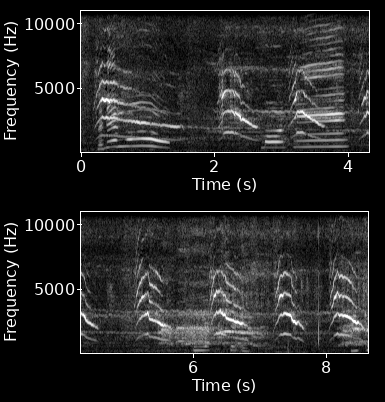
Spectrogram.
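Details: Stray kitten on a dirty street, small and unable to walk well, crying for help: high, arched meows repeated about every second, harmonic-rich and clear, with a woman's soft voice coaxing in the background.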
